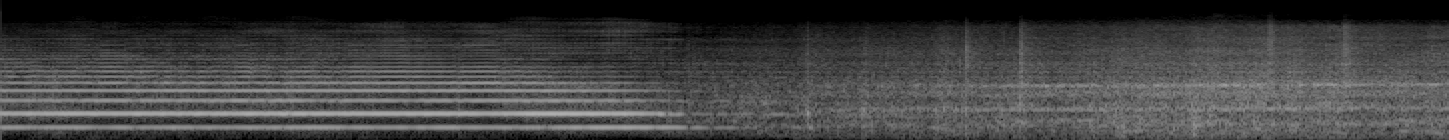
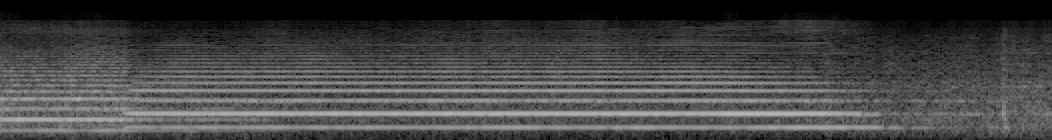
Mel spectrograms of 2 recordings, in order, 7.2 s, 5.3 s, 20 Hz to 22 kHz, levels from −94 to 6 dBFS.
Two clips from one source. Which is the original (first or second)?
second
